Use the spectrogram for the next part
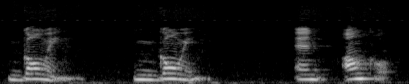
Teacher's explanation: velar, which is articulated by raising the back of our tongue towards the soft palate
